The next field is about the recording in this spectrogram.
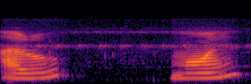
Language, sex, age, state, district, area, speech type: Assamese, female, 45-60, Assam, Dhemaji, urban, read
